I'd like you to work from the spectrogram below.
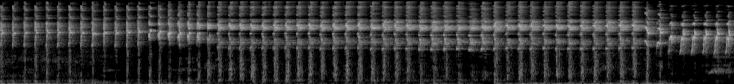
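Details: Lovebird giving a long ngekek chatter to call a rival: a sustained, very fast run of sharp, high, buzzy notes repeated steadily for several seconds without a break.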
